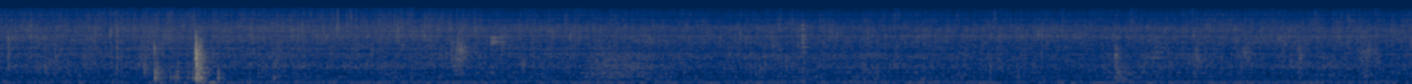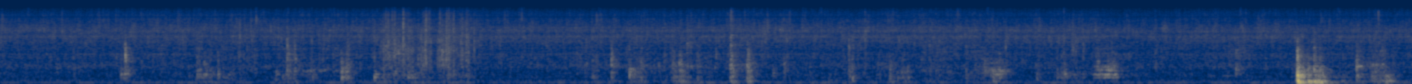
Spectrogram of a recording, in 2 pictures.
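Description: Pork chops sizzling steadily in oil in a frying pan, with vegetables sautéing in a second pan, as the chops sear on their first side. A few scattered clicks and knocks come over it, the loudest near the end.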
